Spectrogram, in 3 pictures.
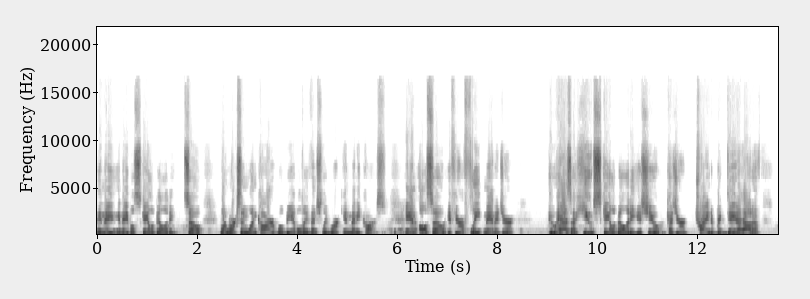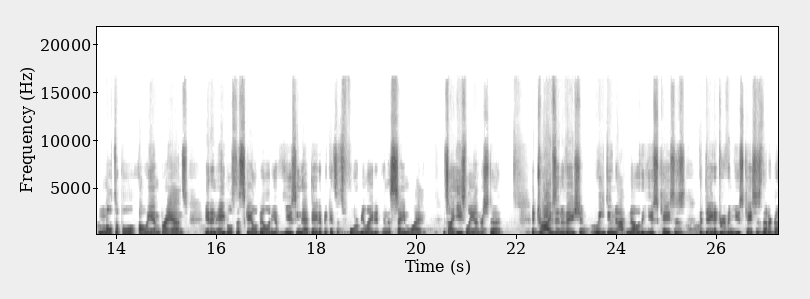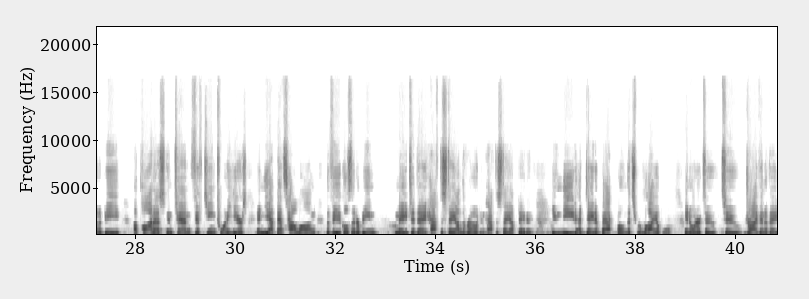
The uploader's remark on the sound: Filmed live at CES2024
